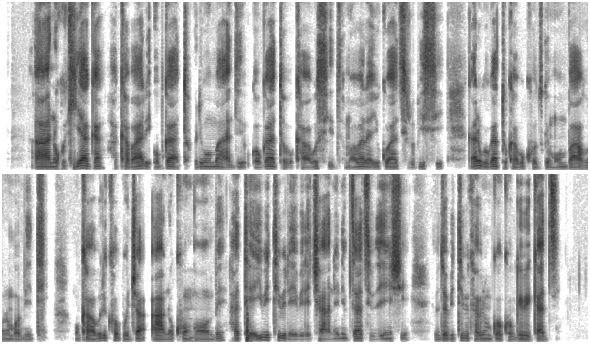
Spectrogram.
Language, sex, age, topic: Rundi, male, 18-24, agriculture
